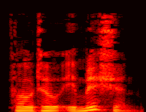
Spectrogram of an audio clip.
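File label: "photoemission", British English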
